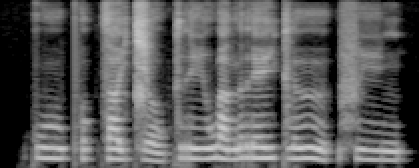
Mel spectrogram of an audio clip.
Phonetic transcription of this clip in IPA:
kwuː˧pʰo˨˩k̚sa˧j t͡ɕɤː˩˦wkriː˦˥wa˦˥n reː˥˩jklɯː˥˩ | fiː˧ŋ

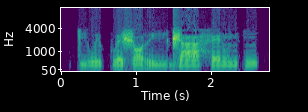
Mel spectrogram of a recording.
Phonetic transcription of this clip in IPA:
ki˨wɪ˨ kʷɛ˨ ʃɔ˦riː˨d͡ʒaː˨ hɛ˦ɾũ˦nkĩ˨

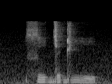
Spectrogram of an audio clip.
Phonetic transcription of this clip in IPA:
ɬiɟɯɖi

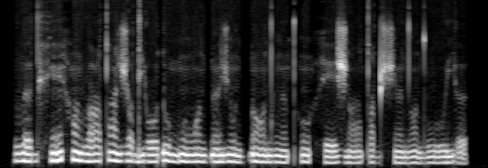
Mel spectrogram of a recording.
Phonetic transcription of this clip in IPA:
ðəd xẽhɔ̃ ðɔtˤũ ʒɔdjoɗu mũβɔ̃dɗə̃ʒũd ɗɔ̃d ŋə̃t̪ʰũ he ʒɔ̃tˤod ʃə̃dɔ̃d βujə

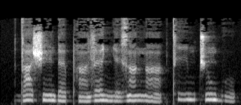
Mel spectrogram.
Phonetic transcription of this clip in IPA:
da˦ʃĩ˦ɗɛ˨ pʰã˨zɛ˦ ɲe˨ɣã˦ŋã˨ | tʰiː˦mt͡ʃũ˦ɓu˨

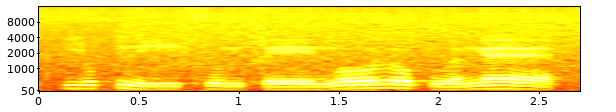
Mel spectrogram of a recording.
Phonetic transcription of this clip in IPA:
ju˧˥k̚ niː˩fu˩n feː˩ŋoː˧˥ lo˥˨pu˩˧ə̯ŋɛː˥˨

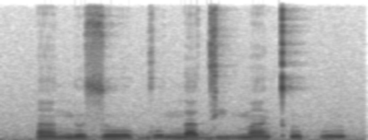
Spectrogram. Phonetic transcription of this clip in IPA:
ã˨nʊ˨zoː˨ ɡo˨na˦di˨ mã˦kʼʊ˦pʊ˨

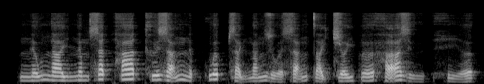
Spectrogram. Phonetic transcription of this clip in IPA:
nə˨˦wna˧j nə˧msa˦˥t̚haː˦˥t̚ xɨ˨˦za̰˧˥ŋnə˨˩p̚ hwə˦˥p̚ sa̰˧˨jŋa˨˦ŋzu˧˩ə̯ sa̰˧˥ŋt̪a̰˧˨j t͡ɕəː˨˦jɓəː˨˦ ha̰ː˧˥zɨ̤˨˩ | hi˧˩˨ə̯

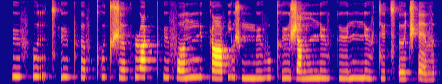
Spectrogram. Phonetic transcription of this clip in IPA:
ʉfhur t͡sʼʉpʰɵf kʼutʃɵpʰɹɑk pʰʉfɔnːʉ kɑ fjuʃmːʉvu kʼʉʃɑ nːʉv kʉ nːʉvtʉ t͡sʼɵt͡ʃʼɛv

